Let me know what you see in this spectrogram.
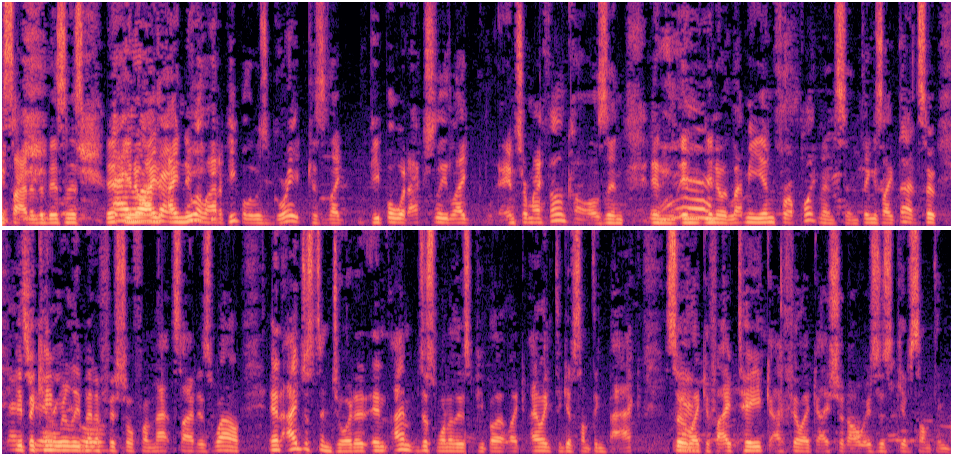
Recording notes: Comes to you from NTEA’s Work Truck Week 2023 in Indianapolis, one of the industry’s largest fleet expos. The interview takes place in Knapheide’s booth on the show floor where they were celebrating 175 years in business.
